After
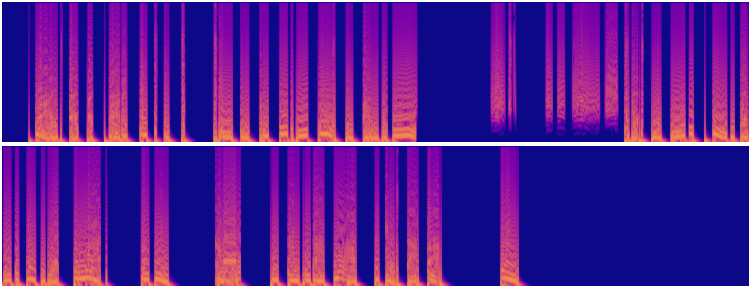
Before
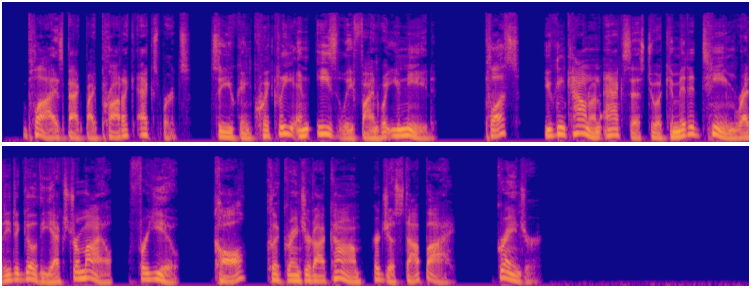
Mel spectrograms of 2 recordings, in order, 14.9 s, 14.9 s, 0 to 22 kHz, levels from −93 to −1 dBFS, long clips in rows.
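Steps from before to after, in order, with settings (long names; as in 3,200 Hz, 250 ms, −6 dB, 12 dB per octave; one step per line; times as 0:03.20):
speech leveller within 5 dB 0.5 s
comparator with hysteresis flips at −25.5 dBFS
0:04.13–0:06.22: high-pass filter 940 Hz 24 dB per octave
level +2.5 dB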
